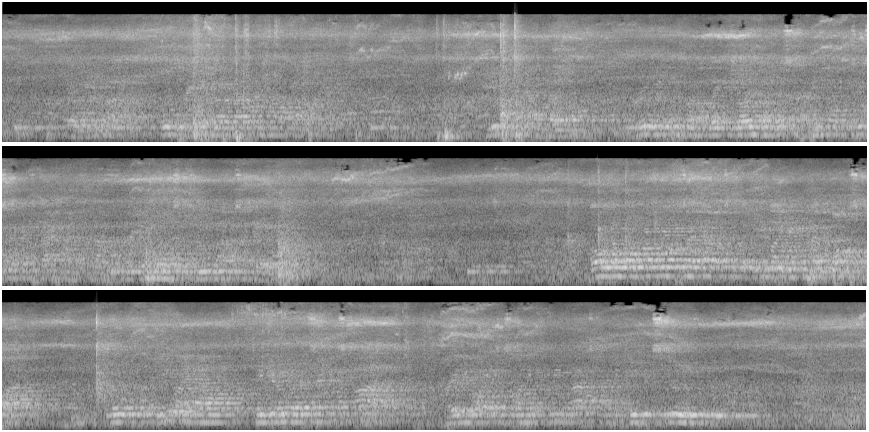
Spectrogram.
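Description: Small electric motors whine in high pitch as model cars race past.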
